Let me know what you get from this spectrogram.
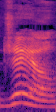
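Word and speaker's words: gaol: English from jail to jail so it is pronounced jail but it's spelled in Australian English just the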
